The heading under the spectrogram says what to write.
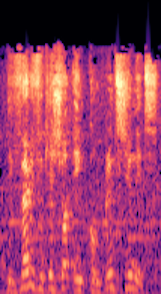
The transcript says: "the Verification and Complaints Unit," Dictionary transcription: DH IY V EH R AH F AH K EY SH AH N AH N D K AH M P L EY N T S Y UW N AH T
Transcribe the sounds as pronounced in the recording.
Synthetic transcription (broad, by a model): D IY V EH R AH F AH K EY SH AH N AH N K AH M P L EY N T Y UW N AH T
